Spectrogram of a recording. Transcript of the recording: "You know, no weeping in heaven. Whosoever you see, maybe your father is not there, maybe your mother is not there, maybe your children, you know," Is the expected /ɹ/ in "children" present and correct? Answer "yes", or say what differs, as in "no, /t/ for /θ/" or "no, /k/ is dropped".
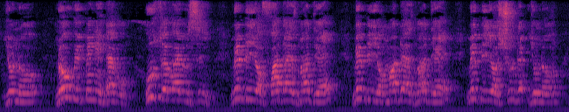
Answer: no, /ɹ/ is dropped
